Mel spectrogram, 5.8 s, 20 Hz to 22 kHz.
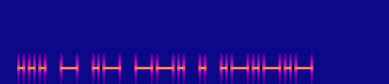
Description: Morse code, heard as a keyed tone, about 15 wpm, 700 Hz. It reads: STAGE.
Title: Sentences from Top 1500 Words 15wpm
